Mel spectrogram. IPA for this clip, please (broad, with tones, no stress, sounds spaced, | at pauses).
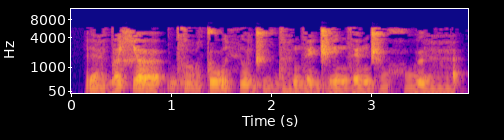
ɾʲ æ̤˥˩ d ʌ˧ ɕ ə˥˩ | d͡z ɑ̤˥˩ t u˩˥ ç u˩ d͡ʒ ṳ˥ d æ̤˩ n z ɪ˩ d͡ʒ i˩ n z ɪ˩ n d͡ʒ ɔ̤˧ x ɔ̤˧ lʲ æ̤˧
